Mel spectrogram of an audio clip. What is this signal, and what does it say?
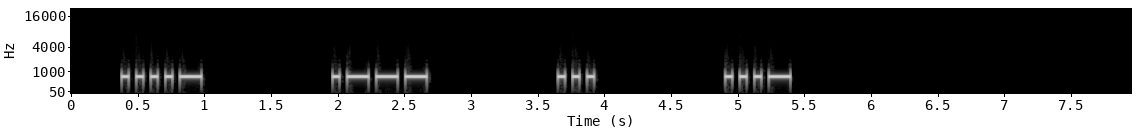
Morse code, heard as a keyed tone, about 21 wpm, spaced as for 8 wpm, 700 Hz. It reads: 4JSV
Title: USA Call Signs - 6 Characters - 6x Character Spacing - 22wpm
